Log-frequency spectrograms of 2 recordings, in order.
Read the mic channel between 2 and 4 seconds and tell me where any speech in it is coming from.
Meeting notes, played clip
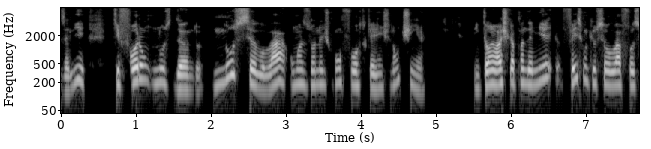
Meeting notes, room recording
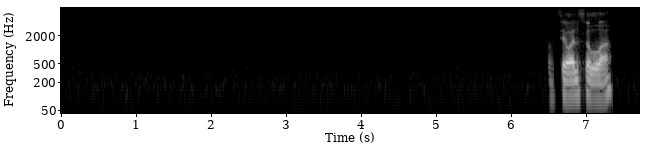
neither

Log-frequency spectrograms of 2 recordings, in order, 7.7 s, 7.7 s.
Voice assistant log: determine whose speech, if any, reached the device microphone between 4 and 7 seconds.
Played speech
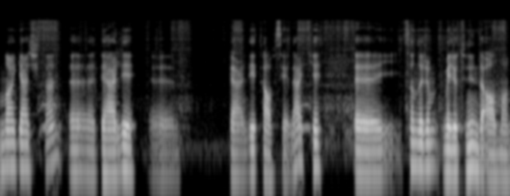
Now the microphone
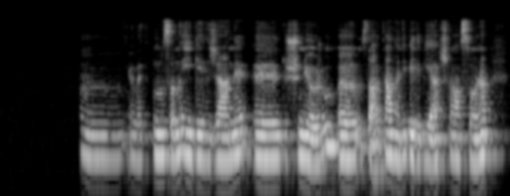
user only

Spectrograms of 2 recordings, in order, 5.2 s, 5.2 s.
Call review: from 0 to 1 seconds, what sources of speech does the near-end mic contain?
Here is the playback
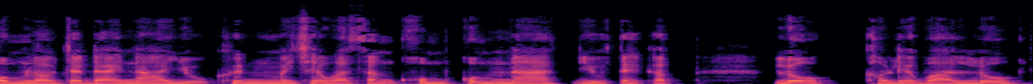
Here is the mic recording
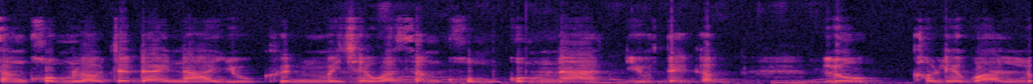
echo only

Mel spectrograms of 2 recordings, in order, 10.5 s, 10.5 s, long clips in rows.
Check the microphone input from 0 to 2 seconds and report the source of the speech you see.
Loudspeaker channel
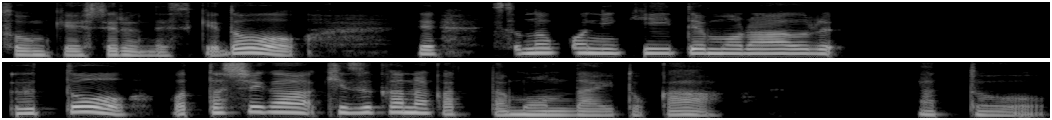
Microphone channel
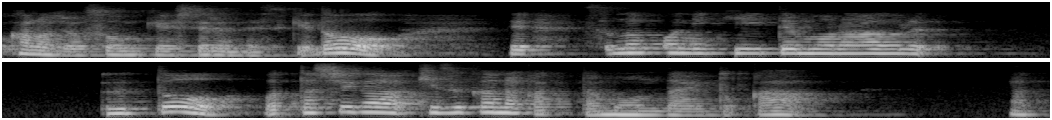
echo only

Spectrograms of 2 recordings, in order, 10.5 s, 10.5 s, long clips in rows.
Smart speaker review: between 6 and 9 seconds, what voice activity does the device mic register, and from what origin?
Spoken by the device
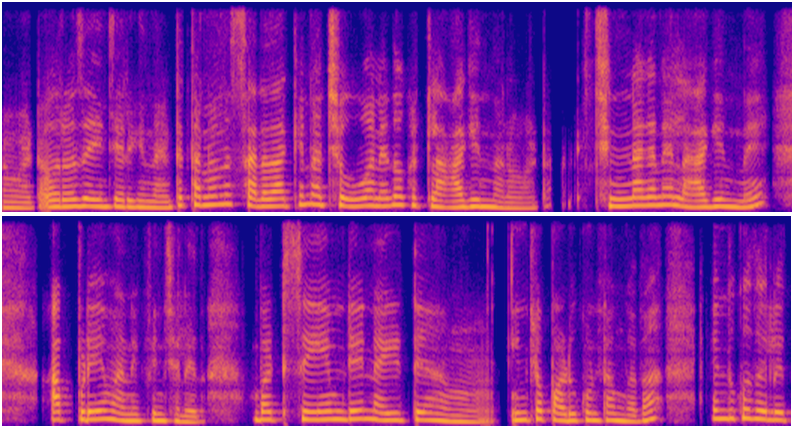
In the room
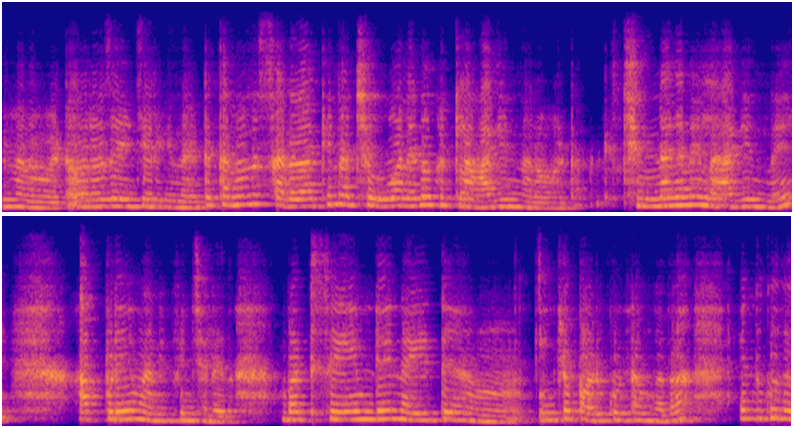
echo only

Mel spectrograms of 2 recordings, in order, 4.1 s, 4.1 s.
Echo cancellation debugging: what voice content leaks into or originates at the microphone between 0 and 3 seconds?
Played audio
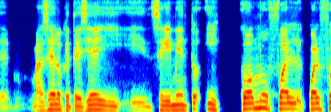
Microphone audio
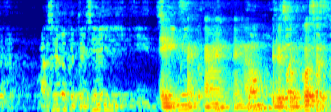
both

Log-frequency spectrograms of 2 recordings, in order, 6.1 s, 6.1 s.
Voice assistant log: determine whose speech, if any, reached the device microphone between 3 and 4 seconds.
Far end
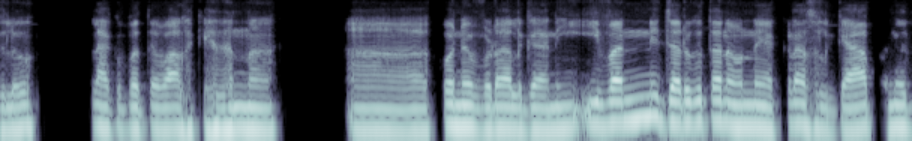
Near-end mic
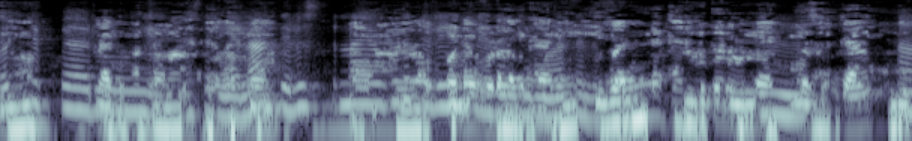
both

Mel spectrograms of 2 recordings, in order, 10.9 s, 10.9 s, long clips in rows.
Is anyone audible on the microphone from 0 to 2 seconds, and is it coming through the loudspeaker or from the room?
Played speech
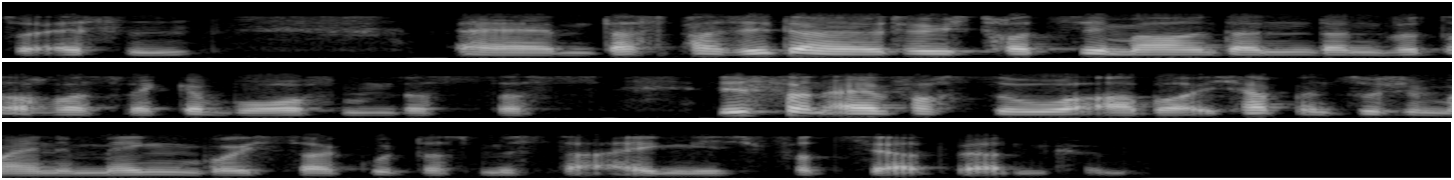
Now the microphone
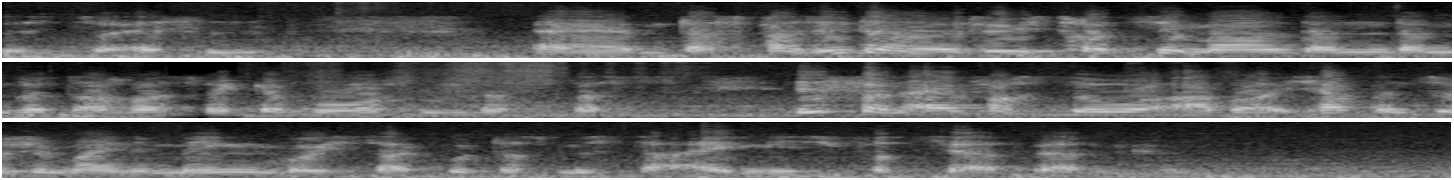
echo only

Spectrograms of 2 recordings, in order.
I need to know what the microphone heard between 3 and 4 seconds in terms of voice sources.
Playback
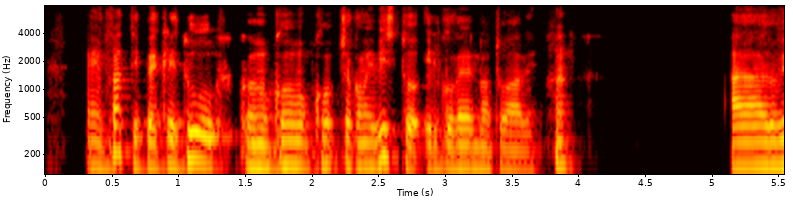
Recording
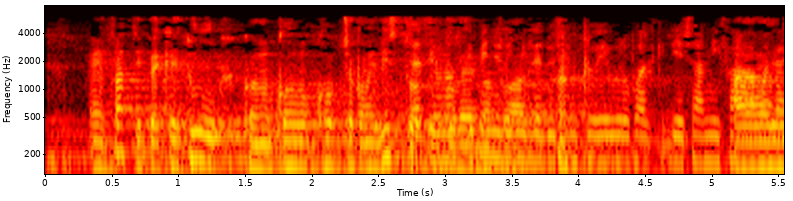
both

